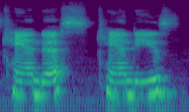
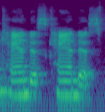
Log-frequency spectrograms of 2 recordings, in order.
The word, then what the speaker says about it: Candies: I've been calling Candice for 2 years on this stream, and then like a couple of weeks ago she was like, it's actually pronounced like multiple candy, like candies, and I was like, cool,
